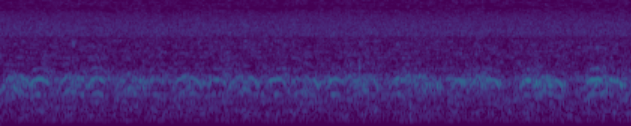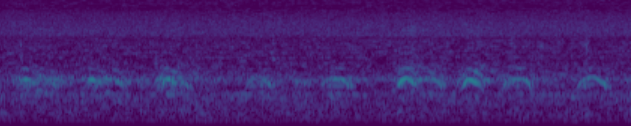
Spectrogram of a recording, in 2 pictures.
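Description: A flock of waterfowl honking: a steady chorus of short, overlapping calls several times a second, with a few louder calls near the end.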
